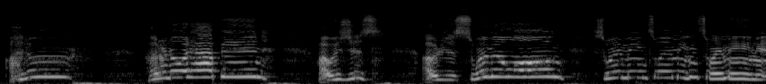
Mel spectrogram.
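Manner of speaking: high, small scared creature voice; a tiny lost voice, bewildered; frightened little squid. Acted. Squid telling the player how it ended up in the bottle, high and frightened. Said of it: "it says".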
